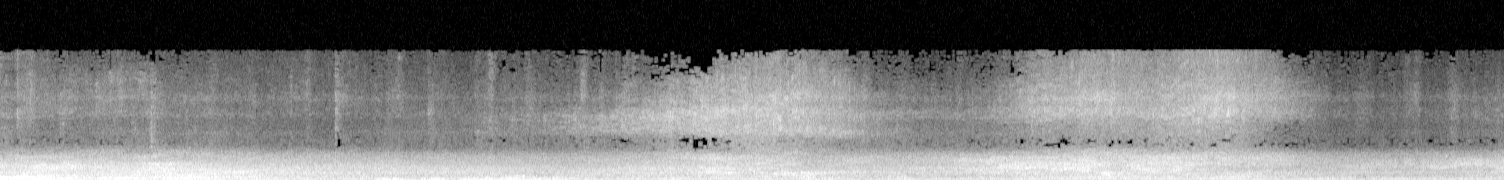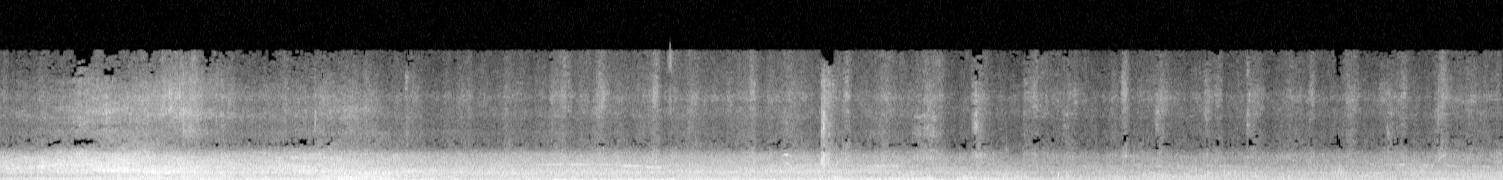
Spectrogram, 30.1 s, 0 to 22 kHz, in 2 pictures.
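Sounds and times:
cars passing: 0.0 - 30.0
distant traffic hum: 0.0 - 30.0.

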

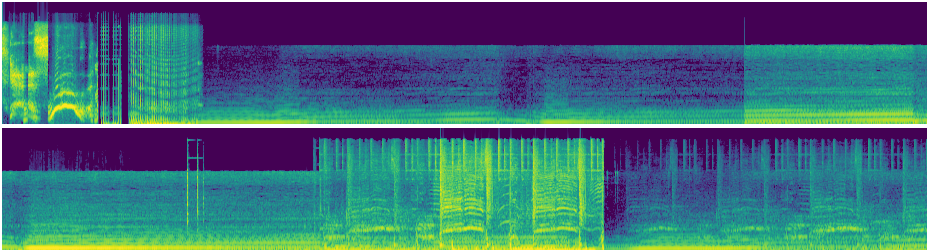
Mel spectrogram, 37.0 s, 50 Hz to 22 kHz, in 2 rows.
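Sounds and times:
car engine accelerating hard: 2.6 - 37.0.

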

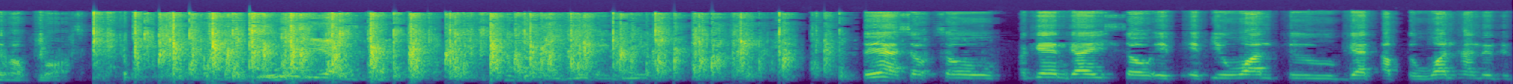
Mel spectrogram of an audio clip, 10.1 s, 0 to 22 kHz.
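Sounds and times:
audience applauding: 0.6 - 5.8.

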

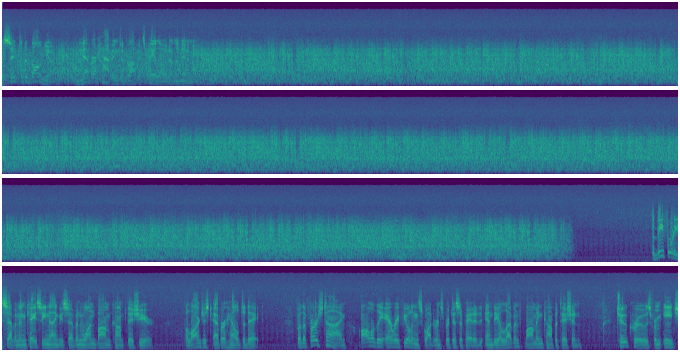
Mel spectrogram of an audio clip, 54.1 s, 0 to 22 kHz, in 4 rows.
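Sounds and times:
loud rushing roar: 0.0 - 38.5.

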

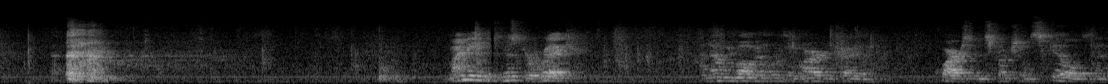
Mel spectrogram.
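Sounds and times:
projector fan humming: 0.0 - 11.0.

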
